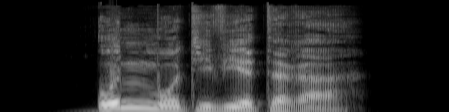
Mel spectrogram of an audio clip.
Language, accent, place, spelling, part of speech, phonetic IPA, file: German, Germany, Berlin, unmotivierterer, adjective, [ˈʊnmotiˌviːɐ̯təʁɐ], De-unmotivierterer.ogg
- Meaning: inflection of unmotiviert: 1. strong/mixed nominative masculine singular comparative degree 2. strong genitive/dative feminine singular comparative degree 3. strong genitive plural comparative degree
